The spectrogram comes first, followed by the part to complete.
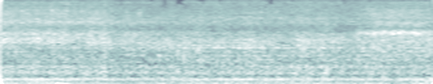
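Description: A diesel engine idling steadily, heard as a low hum and rumble, with wind buffeting the microphone.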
